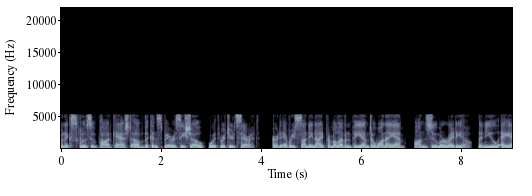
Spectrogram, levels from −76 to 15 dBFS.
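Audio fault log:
No technical faults are audible anywhere in the speech.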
